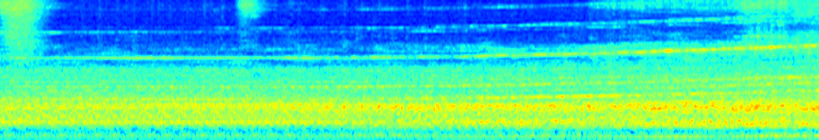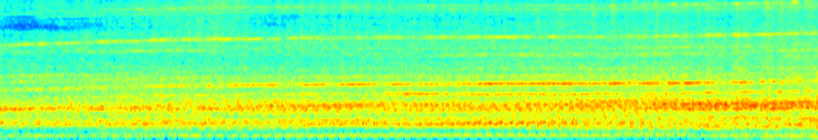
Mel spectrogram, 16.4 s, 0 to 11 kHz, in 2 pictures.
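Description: Class 66 diesel-electric locomotive's two-stroke EMD engine pulling away close by, its engine note and turbocharger whine rising steadily in pitch and loudness as it accelerates. Two short hisses sound near the start.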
